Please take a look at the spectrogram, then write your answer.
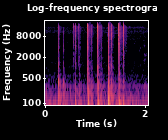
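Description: A computer keyboard being typed on while a customer is entered into a software form, a short burst of about eight close, distinct key clicks in an uneven rhythm, quiet and with no talking.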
